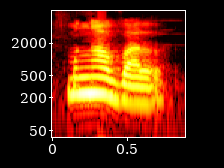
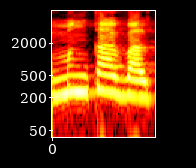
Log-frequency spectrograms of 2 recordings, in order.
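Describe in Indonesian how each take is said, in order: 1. Bunyi k setelah awalan dihilangkan. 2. Bunyi k setelah awalan dipertahankan. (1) "tapi mengawal" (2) "bunyinya tidak begini"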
